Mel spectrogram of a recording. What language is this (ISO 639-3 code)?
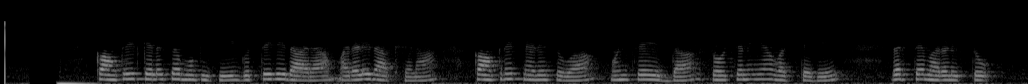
kan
